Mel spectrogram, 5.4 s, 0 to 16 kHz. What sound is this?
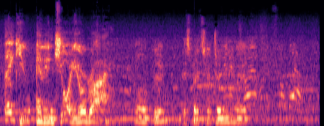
wildwood ferriswheel
Riding the ferris wheel on Morey's Pier in Wildwood, NJ recorded with DS-40 and edited in Wavosaur.
rides, ambiance, nj, amusement, moreys-pier, field-recording, wildwood, park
